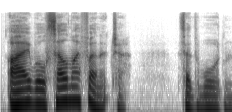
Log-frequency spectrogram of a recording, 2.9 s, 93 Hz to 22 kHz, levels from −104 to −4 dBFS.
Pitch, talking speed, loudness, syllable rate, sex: 125 Hz, 165 wpm, -18 LUFS, 5.6 syllables/s, male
